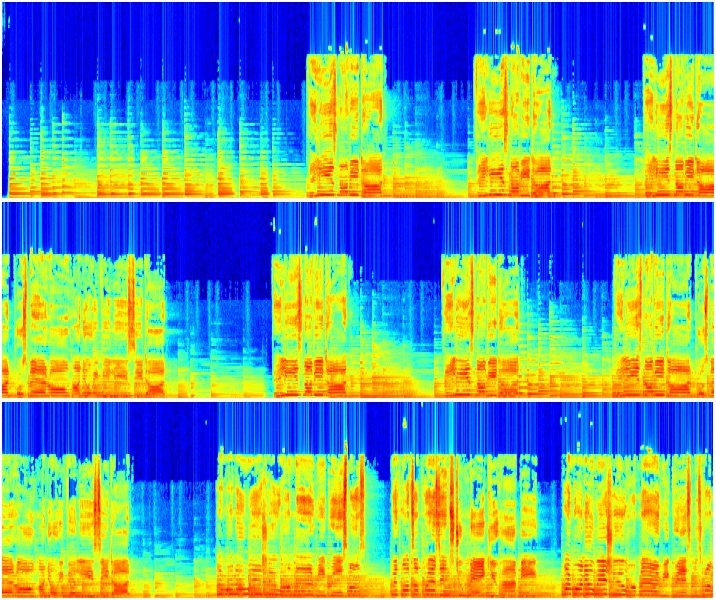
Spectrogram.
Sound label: vox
